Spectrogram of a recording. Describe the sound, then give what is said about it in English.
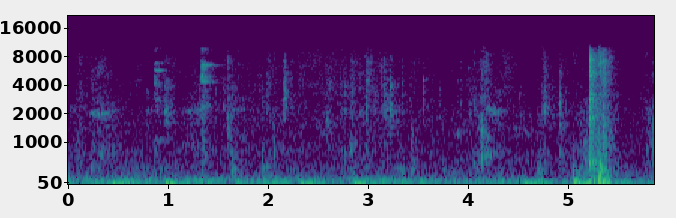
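Faint creaks and light ticks lead up to a single dull thud near the end as a door is pushed closed, with a soft hum throughout and no talking. “Can you shut the door, please?”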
